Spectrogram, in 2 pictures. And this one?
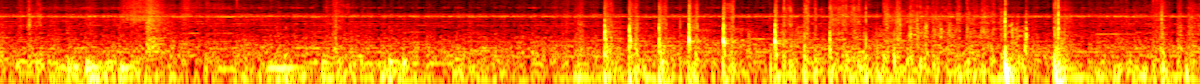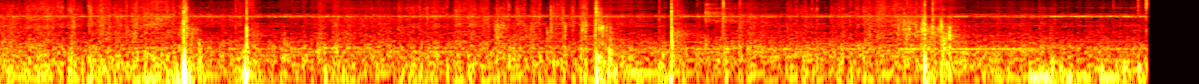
I turn a book.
